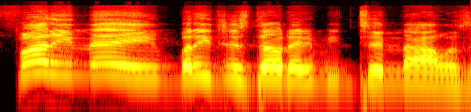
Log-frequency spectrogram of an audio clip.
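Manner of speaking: high and loud, delighted; bubbling over with amusement; excited. Real, not acted. Amused by a donation.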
